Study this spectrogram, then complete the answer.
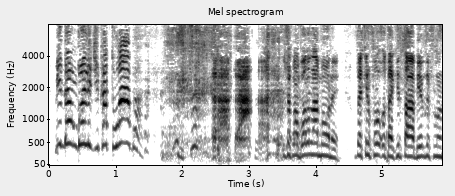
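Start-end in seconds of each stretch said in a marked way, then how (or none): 0.1-1.4 fininha e bem aguda, de criança pedindo; voz de criança imitada. Retold or imitated. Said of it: "Ela chega assim pro Takiro". 1.7-3.4 risada aguda. Real, not acted. Risada após imitar criança.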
